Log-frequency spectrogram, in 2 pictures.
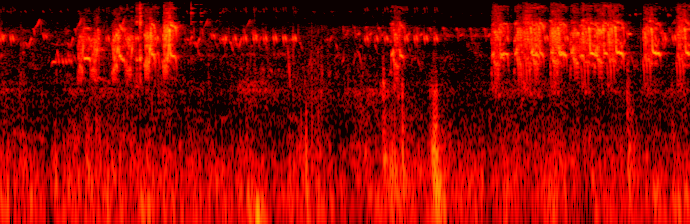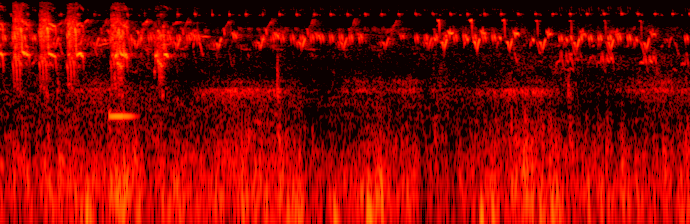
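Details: Baya weavers in the jungle of Jim Corbett National Park chatter in high, buzzy, sputtering bursts, several birds overlapping in quick rattling runs, with a thin wheezy note threading through.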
